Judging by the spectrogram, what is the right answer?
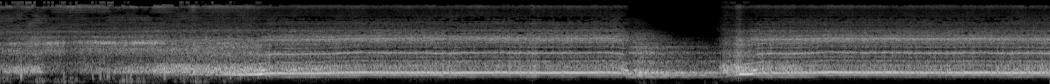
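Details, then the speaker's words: Airy, steady chord-like whistle with a brief dropout, blown for the first time on a small 100 PSI steam boiler after the safety valve lifted; the airy tone suggests wet steam from boiler priming. "kind of Airy but not bad that's s pretty good not bad it's just a 100 PB boiler anyway"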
